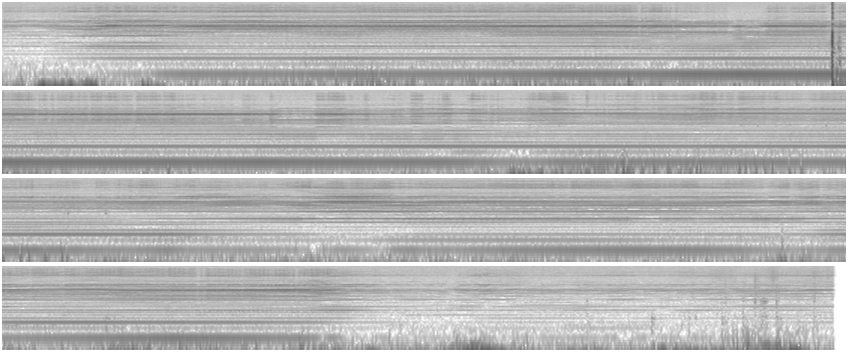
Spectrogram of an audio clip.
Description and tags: Electrical Noises Soft
cracking, crackly, crispy, electric, noise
